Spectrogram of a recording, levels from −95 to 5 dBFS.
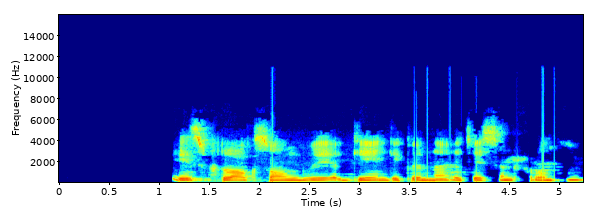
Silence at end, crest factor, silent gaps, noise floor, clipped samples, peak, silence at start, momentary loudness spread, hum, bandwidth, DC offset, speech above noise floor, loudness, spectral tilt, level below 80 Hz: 0 s; 16 dB; none; under -90 dBFS; under 0.1%; -4 dBFS; 1.15 s; 3 LU; none; 6.2 kHz; under 0.1%; over 70 dB; -21 LUFS; -7 dB/octave; -54 dBFS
